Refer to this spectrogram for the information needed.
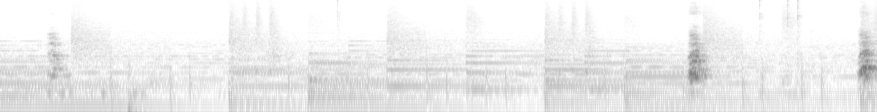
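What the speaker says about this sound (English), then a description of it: "Dog's barking at me." Dog barking a few times in short separated bursts at a moderate distance, partly buried under steady game music and ambient noise.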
